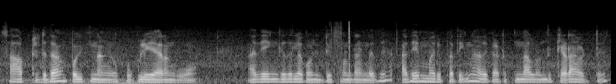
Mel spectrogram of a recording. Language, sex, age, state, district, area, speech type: Tamil, male, 18-30, Tamil Nadu, Namakkal, rural, spontaneous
